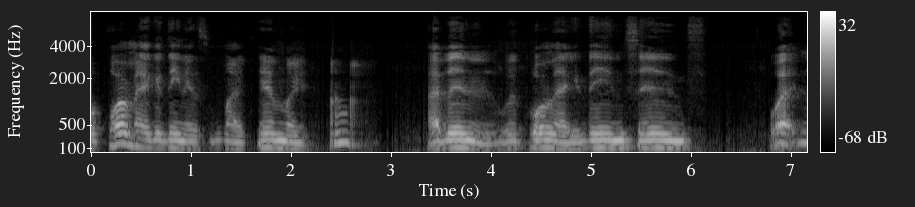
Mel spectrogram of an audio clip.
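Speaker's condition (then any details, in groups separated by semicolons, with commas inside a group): Cerebral palsy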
